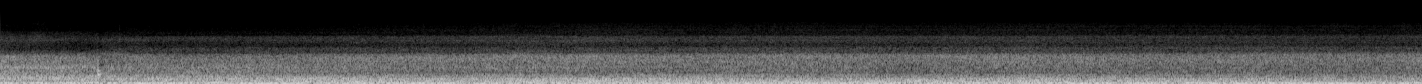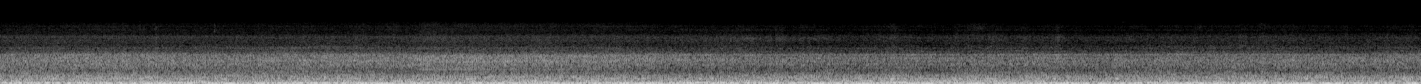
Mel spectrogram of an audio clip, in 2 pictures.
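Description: Suburban train running at speed, heard from inside the carriage: a steady, unbroken rumble of wheels and running gear on the track.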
